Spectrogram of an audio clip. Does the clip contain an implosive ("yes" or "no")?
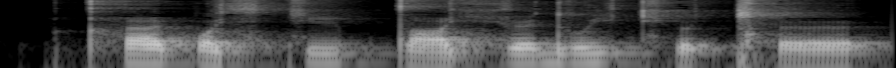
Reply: no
